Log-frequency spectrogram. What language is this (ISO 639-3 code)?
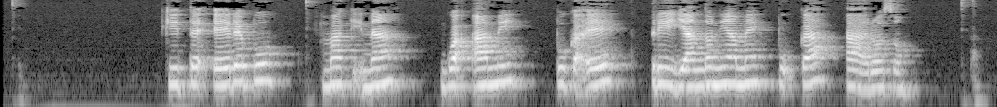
var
